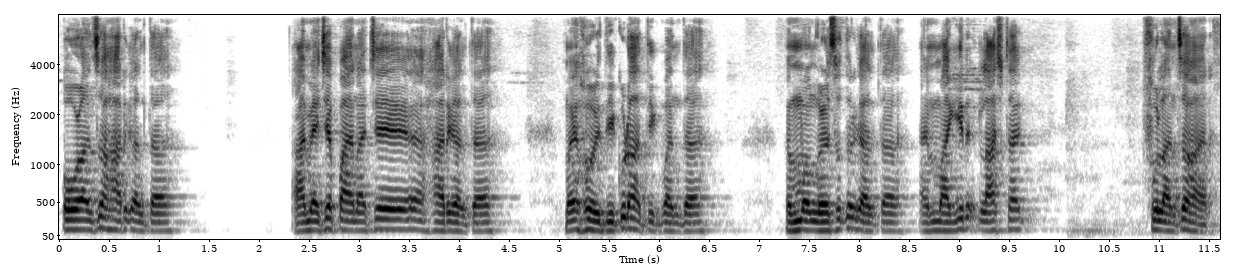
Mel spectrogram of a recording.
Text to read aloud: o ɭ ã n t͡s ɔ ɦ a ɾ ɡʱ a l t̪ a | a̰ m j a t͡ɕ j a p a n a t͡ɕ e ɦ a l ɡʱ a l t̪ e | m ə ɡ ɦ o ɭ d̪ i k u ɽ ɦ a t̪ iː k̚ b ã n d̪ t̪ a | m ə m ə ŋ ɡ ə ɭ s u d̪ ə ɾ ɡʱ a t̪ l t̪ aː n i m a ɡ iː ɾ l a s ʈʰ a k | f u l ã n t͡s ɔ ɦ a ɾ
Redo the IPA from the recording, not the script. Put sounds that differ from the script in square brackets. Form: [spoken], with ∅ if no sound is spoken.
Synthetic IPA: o ɭ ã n t͡s ɔ ɦ a ɾ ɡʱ a l t̪ a | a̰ m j a t͡ɕ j a p a n a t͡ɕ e ɦ a [ɾ] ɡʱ a l t̪ [a] | m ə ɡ ɦ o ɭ d̪ i k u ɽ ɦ a t̪ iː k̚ b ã n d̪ t̪ a | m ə m ə ŋ ɡ ə ɭ s u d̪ ə ɾ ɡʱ a [∅] l t̪ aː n i m a ɡ iː ɾ l a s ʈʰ a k | f u l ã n t͡s ɔ ɦ a ɾ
